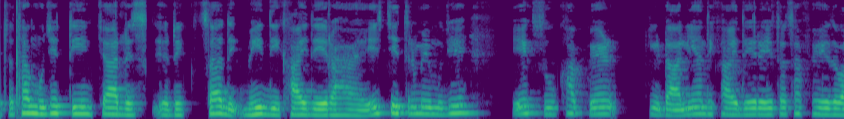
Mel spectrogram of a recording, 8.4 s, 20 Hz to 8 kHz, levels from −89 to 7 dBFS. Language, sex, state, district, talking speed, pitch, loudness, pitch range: Hindi, male, Andhra Pradesh, Visakhapatnam, 190 wpm, 160 Hz, -27 LUFS, 145-170 Hz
